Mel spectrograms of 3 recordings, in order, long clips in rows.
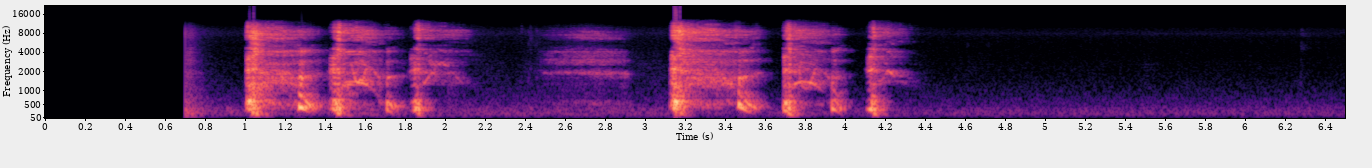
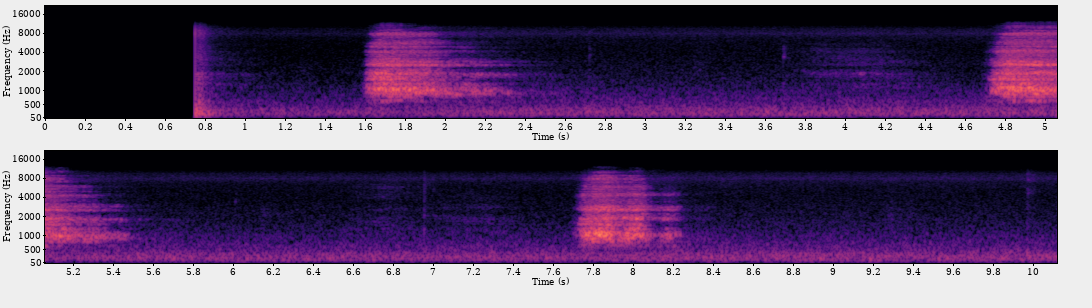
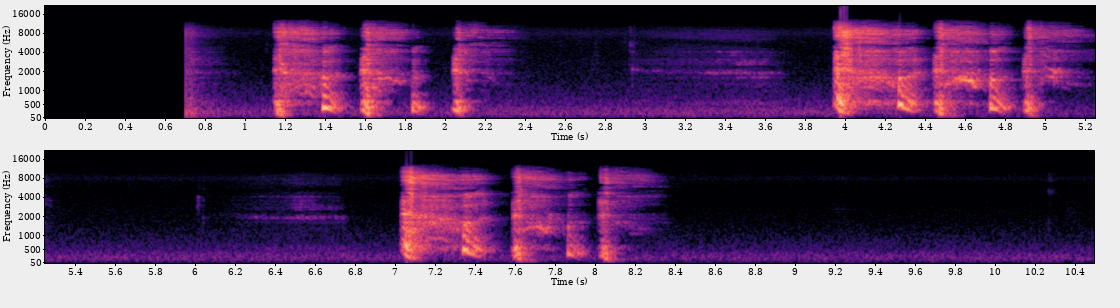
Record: {"cough_length": "6.5 s", "cough_amplitude": 26028, "cough_signal_mean_std_ratio": 0.33, "exhalation_length": "10.1 s", "exhalation_amplitude": 4223, "exhalation_signal_mean_std_ratio": 0.42, "three_cough_length": "10.5 s", "three_cough_amplitude": 26028, "three_cough_signal_mean_std_ratio": 0.32, "survey_phase": "beta (2021-08-13 to 2022-03-07)", "age": "65+", "gender": "Female", "wearing_mask": "No", "symptom_none": true, "smoker_status": "Never smoked", "respiratory_condition_asthma": true, "respiratory_condition_other": false, "recruitment_source": "REACT", "submission_delay": "1 day", "covid_test_result": "Negative", "covid_test_method": "RT-qPCR"}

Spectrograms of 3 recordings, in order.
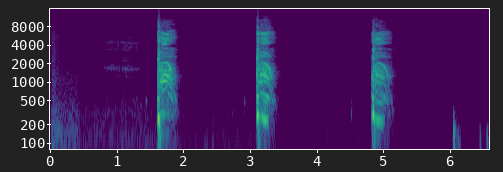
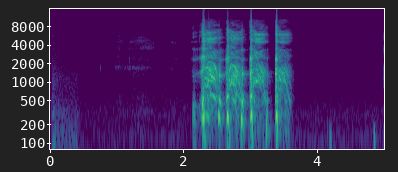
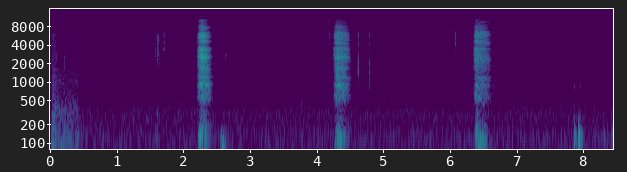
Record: {"three_cough_length": "6.6 s", "three_cough_amplitude": 26027, "three_cough_signal_mean_std_ratio": 0.26, "cough_length": "5.0 s", "cough_amplitude": 26028, "cough_signal_mean_std_ratio": 0.35, "exhalation_length": "8.5 s", "exhalation_amplitude": 18190, "exhalation_signal_mean_std_ratio": 0.23, "survey_phase": "beta (2021-08-13 to 2022-03-07)", "age": "18-44", "gender": "Male", "wearing_mask": "No", "symptom_none": true, "smoker_status": "Never smoked", "respiratory_condition_asthma": false, "respiratory_condition_other": false, "recruitment_source": "REACT", "submission_delay": "1 day", "covid_test_result": "Negative", "covid_test_method": "RT-qPCR", "influenza_a_test_result": "Negative", "influenza_b_test_result": "Negative"}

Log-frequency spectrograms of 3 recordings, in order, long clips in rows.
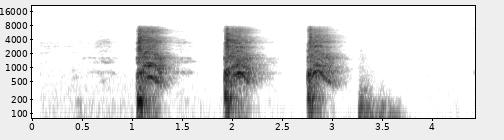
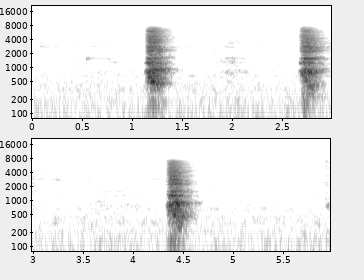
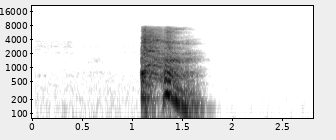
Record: {"three_cough_length": "4.4 s", "three_cough_amplitude": 32768, "three_cough_signal_mean_std_ratio": 0.36, "exhalation_length": "6.0 s", "exhalation_amplitude": 14829, "exhalation_signal_mean_std_ratio": 0.26, "cough_length": "2.8 s", "cough_amplitude": 32768, "cough_signal_mean_std_ratio": 0.33, "survey_phase": "beta (2021-08-13 to 2022-03-07)", "age": "45-64", "gender": "Male", "wearing_mask": "No", "symptom_abdominal_pain": true, "smoker_status": "Never smoked", "respiratory_condition_asthma": false, "respiratory_condition_other": false, "recruitment_source": "REACT", "submission_delay": "6 days", "covid_test_result": "Negative", "covid_test_method": "RT-qPCR", "influenza_a_test_result": "Negative", "influenza_b_test_result": "Negative"}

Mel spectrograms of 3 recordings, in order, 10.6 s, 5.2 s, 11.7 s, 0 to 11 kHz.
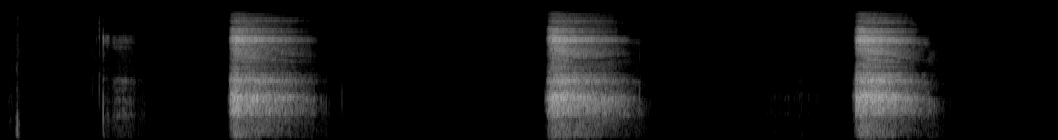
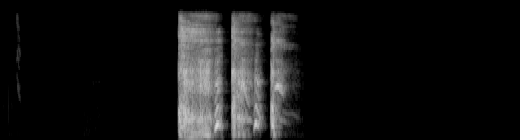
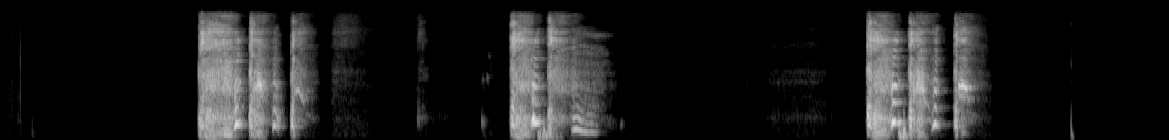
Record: {"exhalation_length": "10.6 s", "exhalation_amplitude": 3007, "exhalation_signal_mean_std_ratio": 0.31, "cough_length": "5.2 s", "cough_amplitude": 14517, "cough_signal_mean_std_ratio": 0.29, "three_cough_length": "11.7 s", "three_cough_amplitude": 18792, "three_cough_signal_mean_std_ratio": 0.32, "survey_phase": "beta (2021-08-13 to 2022-03-07)", "age": "45-64", "gender": "Female", "wearing_mask": "No", "symptom_cough_any": true, "symptom_sore_throat": true, "symptom_headache": true, "symptom_onset": "7 days", "smoker_status": "Never smoked", "respiratory_condition_asthma": false, "respiratory_condition_other": false, "recruitment_source": "Test and Trace", "submission_delay": "1 day", "covid_test_result": "Positive", "covid_test_method": "RT-qPCR", "covid_ct_value": 19.8, "covid_ct_gene": "N gene"}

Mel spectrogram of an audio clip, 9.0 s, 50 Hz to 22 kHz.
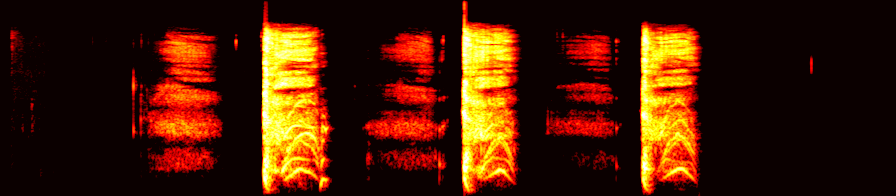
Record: {"three_cough_length": "9.0 s", "three_cough_amplitude": 32758, "three_cough_signal_mean_std_ratio": 0.28, "survey_phase": "beta (2021-08-13 to 2022-03-07)", "age": "45-64", "gender": "Female", "wearing_mask": "No", "symptom_cough_any": true, "symptom_runny_or_blocked_nose": true, "symptom_fatigue": true, "symptom_headache": true, "symptom_onset": "4 days", "smoker_status": "Current smoker (e-cigarettes or vapes only)", "respiratory_condition_asthma": false, "respiratory_condition_other": false, "recruitment_source": "Test and Trace", "submission_delay": "1 day", "covid_test_result": "Positive", "covid_test_method": "RT-qPCR", "covid_ct_value": 27.7, "covid_ct_gene": "ORF1ab gene"}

